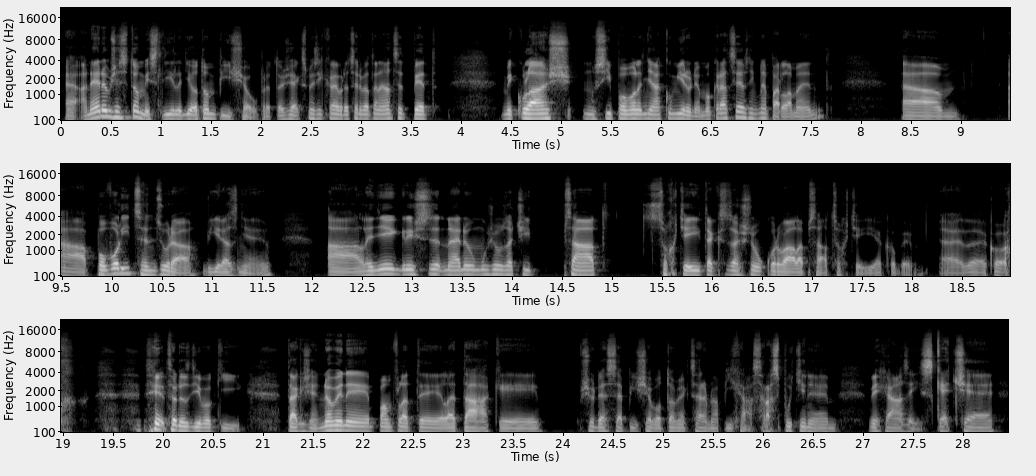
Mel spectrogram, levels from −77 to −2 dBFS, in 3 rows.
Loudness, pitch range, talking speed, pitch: -27 LUFS, 95-120 Hz, 150 wpm, 110 Hz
